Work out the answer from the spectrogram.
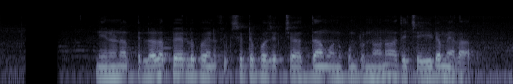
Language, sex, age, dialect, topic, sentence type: Telugu, male, 18-24, Utterandhra, banking, question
